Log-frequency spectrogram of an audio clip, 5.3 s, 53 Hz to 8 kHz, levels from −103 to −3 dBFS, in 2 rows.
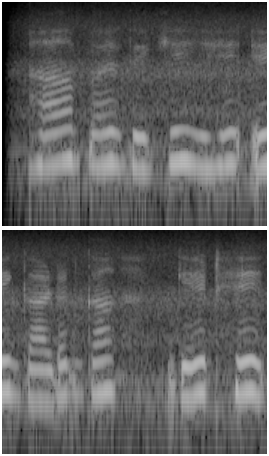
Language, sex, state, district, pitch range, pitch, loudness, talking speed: Hindi, female, Chhattisgarh, Rajnandgaon, 195-215 Hz, 205 Hz, -40 LUFS, 100 wpm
